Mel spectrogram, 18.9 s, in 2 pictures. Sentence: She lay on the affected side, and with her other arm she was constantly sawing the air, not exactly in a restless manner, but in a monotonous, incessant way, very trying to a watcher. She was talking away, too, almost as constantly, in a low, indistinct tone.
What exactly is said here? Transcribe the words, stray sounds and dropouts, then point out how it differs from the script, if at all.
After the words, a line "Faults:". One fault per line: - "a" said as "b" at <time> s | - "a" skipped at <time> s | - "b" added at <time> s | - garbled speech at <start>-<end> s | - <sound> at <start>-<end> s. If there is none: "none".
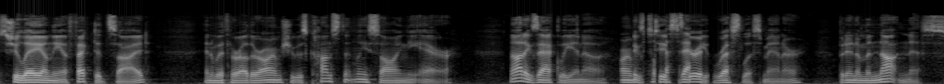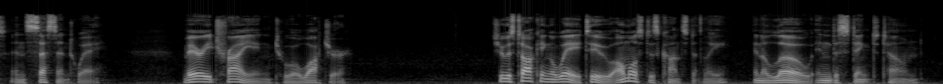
She lay on the affected side, and with her other arm she was constantly sawing the air, not exactly in a [garbled] restless manner, but in a monotonous, incessant way, very trying to a watcher. She was talking away, too, almost as constantly, in a low, indistinct tone.
Faults:
- garbled speech at 6.2-7.1 s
